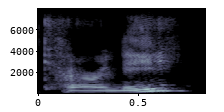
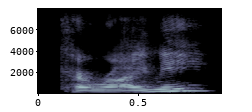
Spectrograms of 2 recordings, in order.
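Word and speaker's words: Carinae: is Karina and but we use the Latin genitive form so that would be Karen e Carini you'll see different pronunciations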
